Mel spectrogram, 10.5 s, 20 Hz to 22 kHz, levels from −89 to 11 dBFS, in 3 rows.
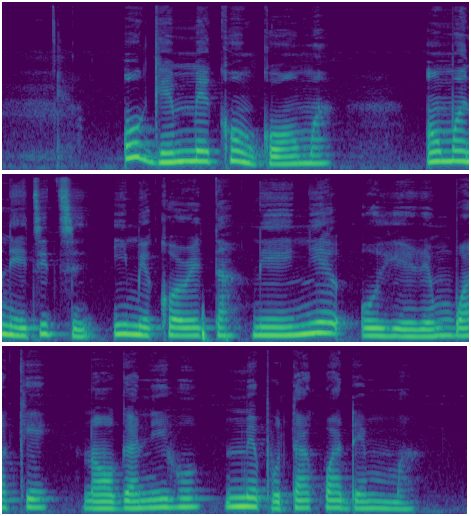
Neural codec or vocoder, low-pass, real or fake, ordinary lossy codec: none; 19.8 kHz; real; none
